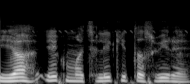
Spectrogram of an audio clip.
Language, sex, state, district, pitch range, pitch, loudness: Hindi, male, Jharkhand, Deoghar, 150-170 Hz, 155 Hz, -19 LUFS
